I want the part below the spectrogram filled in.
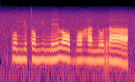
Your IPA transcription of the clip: pomʲə tɔmʲʉne lɔ bɔɦanora

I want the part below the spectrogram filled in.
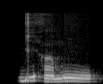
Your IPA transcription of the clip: ɡi˦hã˨ muː˦˨

